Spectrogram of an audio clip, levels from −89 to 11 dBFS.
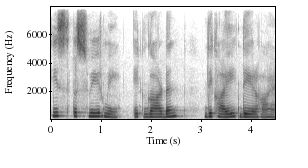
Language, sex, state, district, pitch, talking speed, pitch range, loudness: Hindi, female, Himachal Pradesh, Shimla, 210 Hz, 120 wpm, 195-235 Hz, -16 LUFS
